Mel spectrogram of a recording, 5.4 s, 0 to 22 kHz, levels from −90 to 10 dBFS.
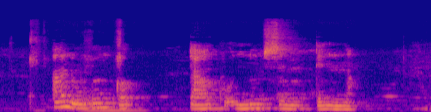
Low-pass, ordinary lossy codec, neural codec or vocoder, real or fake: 10.8 kHz; AAC, 64 kbps; none; real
